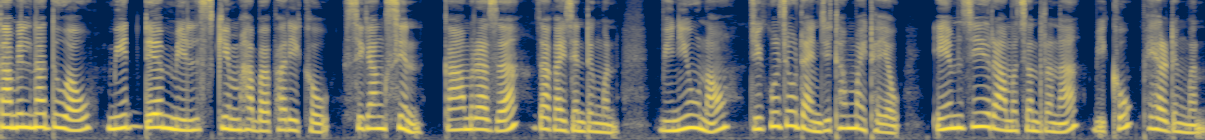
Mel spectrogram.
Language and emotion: Bodo, neutral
